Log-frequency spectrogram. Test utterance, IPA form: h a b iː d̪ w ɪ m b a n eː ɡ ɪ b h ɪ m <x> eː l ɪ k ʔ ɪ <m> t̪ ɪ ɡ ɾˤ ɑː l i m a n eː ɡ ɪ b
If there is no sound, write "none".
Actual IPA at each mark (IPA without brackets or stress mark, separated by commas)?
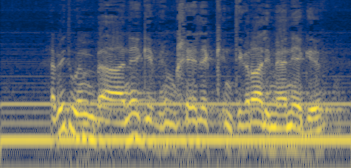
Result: x, n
